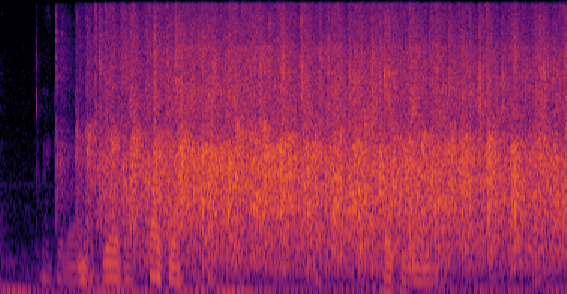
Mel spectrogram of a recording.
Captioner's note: applause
